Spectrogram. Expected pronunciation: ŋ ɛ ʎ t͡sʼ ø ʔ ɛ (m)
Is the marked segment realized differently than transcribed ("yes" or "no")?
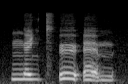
no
